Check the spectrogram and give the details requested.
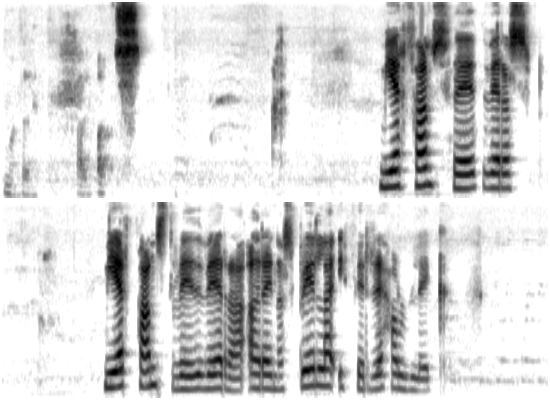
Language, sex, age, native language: Icelandic, female, 20-29, Icelandic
